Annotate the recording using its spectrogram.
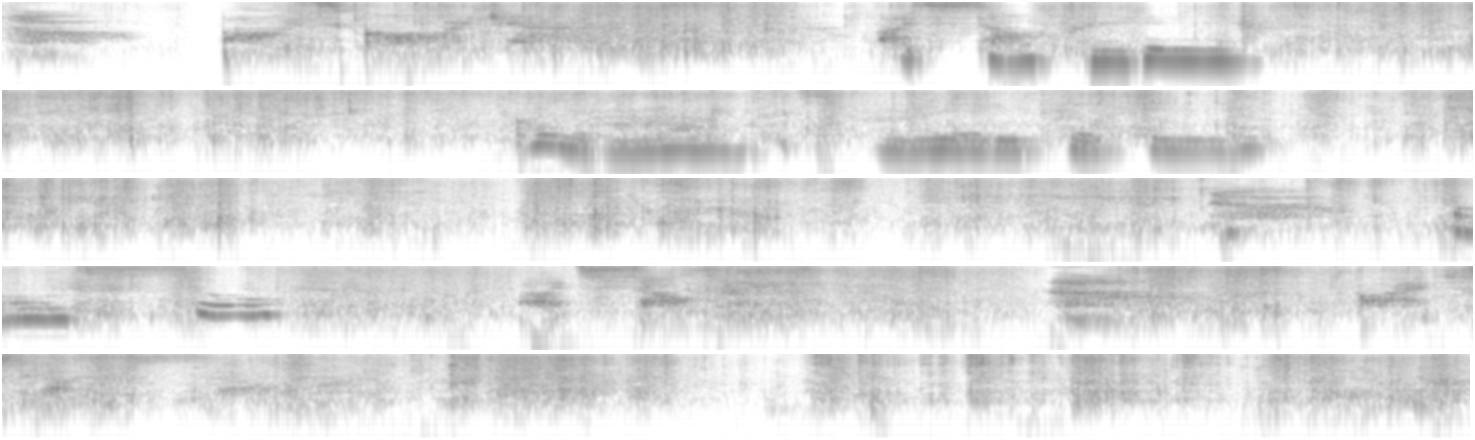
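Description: Tissue paper crinkles and rustles close up.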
